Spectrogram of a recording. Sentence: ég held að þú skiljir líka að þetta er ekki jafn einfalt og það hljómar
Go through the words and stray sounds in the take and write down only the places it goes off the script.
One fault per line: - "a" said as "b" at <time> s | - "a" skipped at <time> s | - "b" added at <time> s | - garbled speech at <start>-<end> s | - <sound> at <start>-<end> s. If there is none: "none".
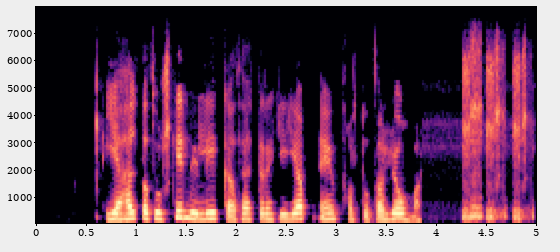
- laugh at 4.3-5.0 s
